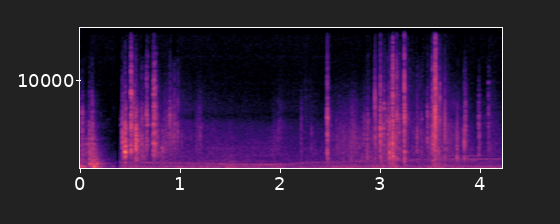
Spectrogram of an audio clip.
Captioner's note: siren wails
